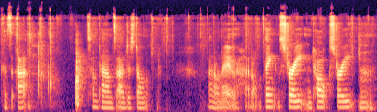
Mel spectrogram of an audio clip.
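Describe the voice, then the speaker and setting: A woman's voice: mid-range voice, flat delivery, slow pace, gravelly, pauses often, a bit bright, slight background noise. A middle-aged woman from Florida with a South Georgia drawl, chatting and rambling at her craft table. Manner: rambling, self-deprecating, talks while crafting. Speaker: crafting channel host. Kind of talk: casual crafting chat.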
